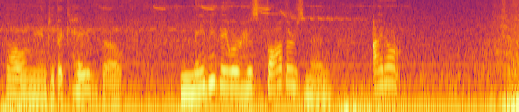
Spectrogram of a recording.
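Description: A young woman speaks quietly and anxiously.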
